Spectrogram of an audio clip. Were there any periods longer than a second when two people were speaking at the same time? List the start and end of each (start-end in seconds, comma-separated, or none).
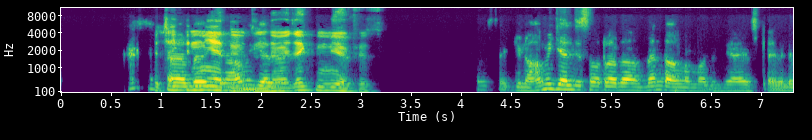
1.1-2.3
